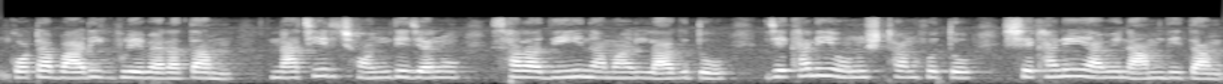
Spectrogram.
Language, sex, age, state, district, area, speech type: Bengali, female, 30-45, West Bengal, Nadia, rural, spontaneous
